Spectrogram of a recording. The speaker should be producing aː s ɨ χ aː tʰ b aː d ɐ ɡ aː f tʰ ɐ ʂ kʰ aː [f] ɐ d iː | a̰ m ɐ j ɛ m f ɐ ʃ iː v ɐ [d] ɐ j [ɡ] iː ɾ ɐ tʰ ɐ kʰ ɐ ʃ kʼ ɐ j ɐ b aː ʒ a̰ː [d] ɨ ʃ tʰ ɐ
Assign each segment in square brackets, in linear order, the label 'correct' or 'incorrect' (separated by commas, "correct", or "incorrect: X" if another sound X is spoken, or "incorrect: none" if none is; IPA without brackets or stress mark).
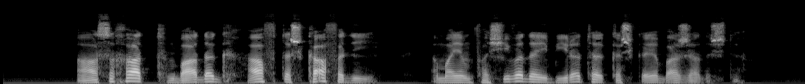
correct, correct, incorrect: b, correct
